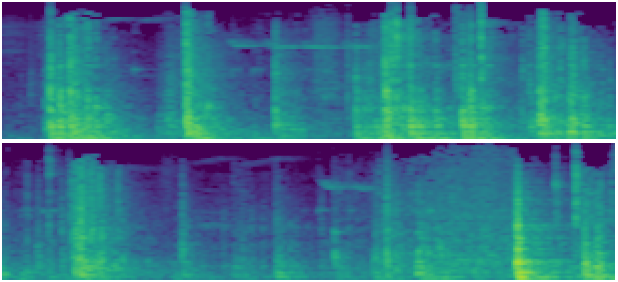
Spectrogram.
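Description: A kitchen drawer is shoved and jammed repeatedly as a man struggles to fit a submachine gun into it, a series of irregular wooden thunks and rattling knocks, with one sharper bang near the end.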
